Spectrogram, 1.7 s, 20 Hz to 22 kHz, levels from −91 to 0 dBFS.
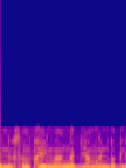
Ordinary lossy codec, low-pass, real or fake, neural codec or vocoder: none; 5.4 kHz; real; none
